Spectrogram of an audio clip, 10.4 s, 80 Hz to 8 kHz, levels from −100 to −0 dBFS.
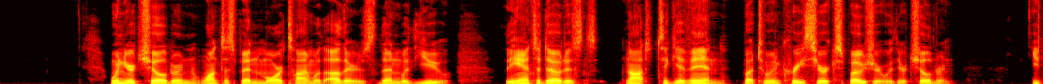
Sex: male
